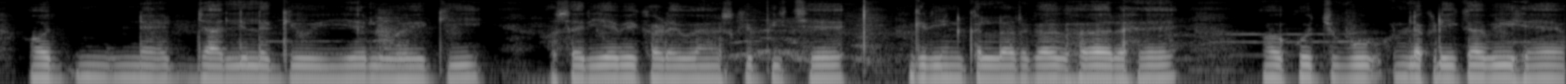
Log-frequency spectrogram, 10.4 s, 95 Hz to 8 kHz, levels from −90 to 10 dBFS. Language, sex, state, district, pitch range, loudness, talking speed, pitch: Hindi, male, Jharkhand, Jamtara, 125-130 Hz, -34 LUFS, 140 wpm, 125 Hz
